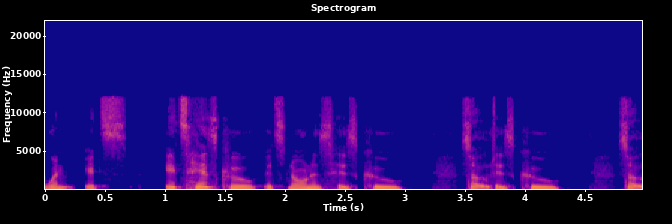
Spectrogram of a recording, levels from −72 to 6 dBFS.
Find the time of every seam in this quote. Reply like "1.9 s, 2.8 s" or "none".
3.7 s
